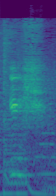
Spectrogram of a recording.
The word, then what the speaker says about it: ich: Tapi ada juga yang dibacanya sh gitu. Contohnya adalah ish. Ish. Nah, ish itu ICH. Nah, CH yang berdampingan itu bukan ih dibacanya, tapi ish.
